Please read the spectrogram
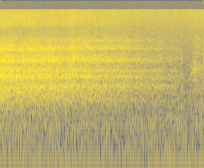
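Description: A person's faint, long exhale, breathy and fading away over about a second and a half.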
